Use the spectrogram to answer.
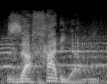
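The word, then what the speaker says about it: Zakharian: He escoltat, per cert, eh, avui que el, encara que s'escriu amb KH, oi que Zakarian s'escriu amb KH? K, sí ell ha dit que es pronuncia Zaharian.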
